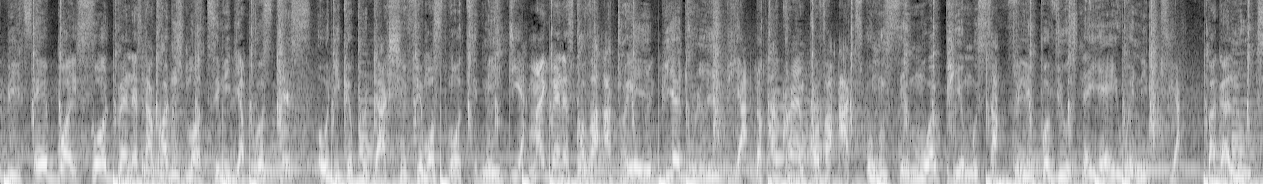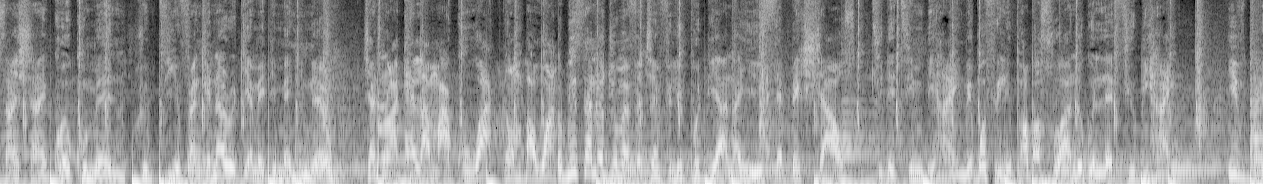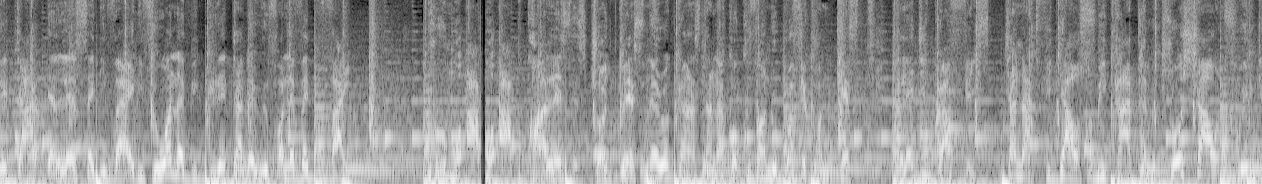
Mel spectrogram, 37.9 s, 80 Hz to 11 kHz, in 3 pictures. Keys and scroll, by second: 4.0 Return, 5.1 ctrl+d, 13.0 ctrl+t, 15.8 Return, 22.8 ctrl+d, 23.5 ctrl+t, 29.1 Return, 29.4 Up.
